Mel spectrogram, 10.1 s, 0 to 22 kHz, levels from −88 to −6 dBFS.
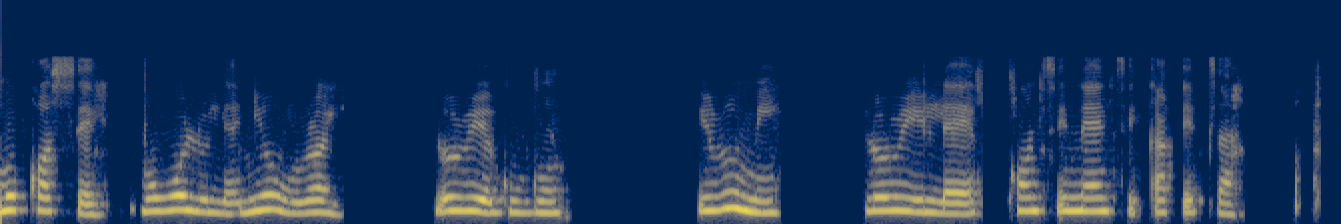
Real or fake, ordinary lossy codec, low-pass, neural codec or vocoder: fake; none; none; codec, 16 kHz, 8 kbps, FunCodec, trained on Chinese and English, 25 frames a second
